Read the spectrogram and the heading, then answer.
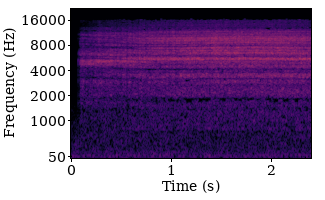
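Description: A burrowing owl hissing at its nest burrow, mimicking the sibilant warning of a cornered rattlesnake: a loud, steady, breathy hiss that starts abruptly and holds unbroken for a couple of seconds.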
